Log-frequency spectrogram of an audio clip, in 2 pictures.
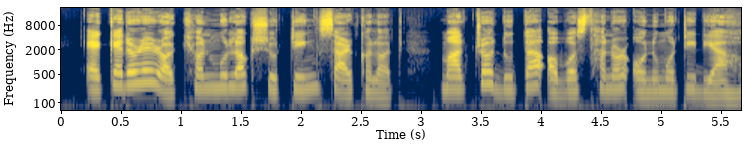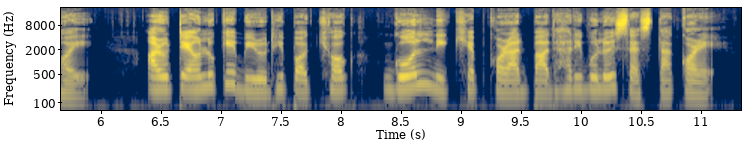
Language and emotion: Assamese, neutral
